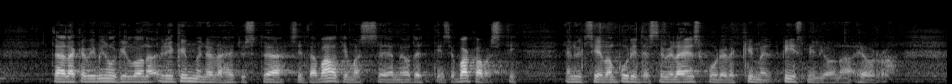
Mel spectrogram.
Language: Finnish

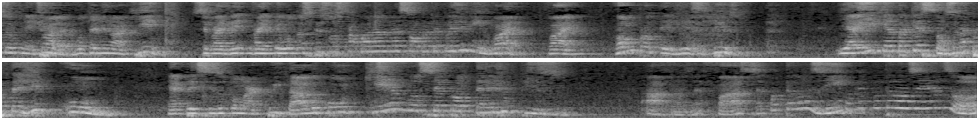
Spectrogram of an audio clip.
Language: Portuguese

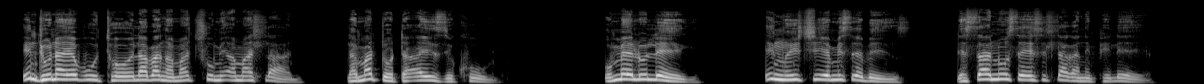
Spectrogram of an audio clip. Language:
North Ndebele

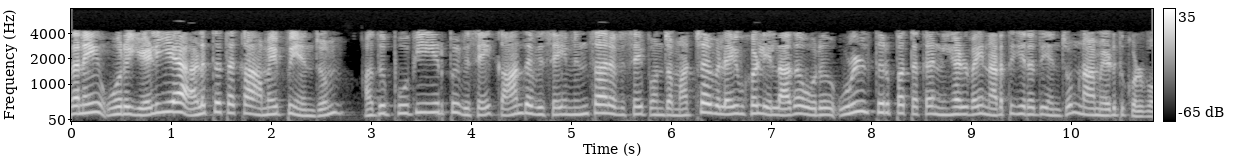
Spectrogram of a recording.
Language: Tamil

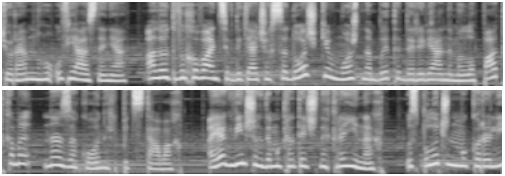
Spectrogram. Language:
Ukrainian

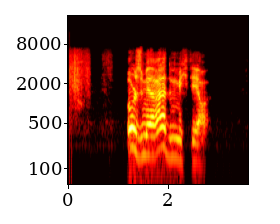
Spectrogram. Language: Kabyle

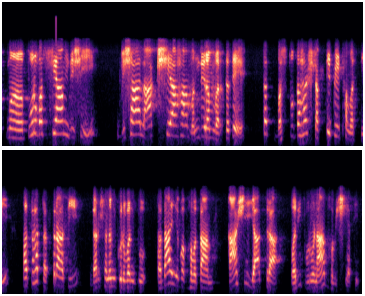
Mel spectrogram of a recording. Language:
Sanskrit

